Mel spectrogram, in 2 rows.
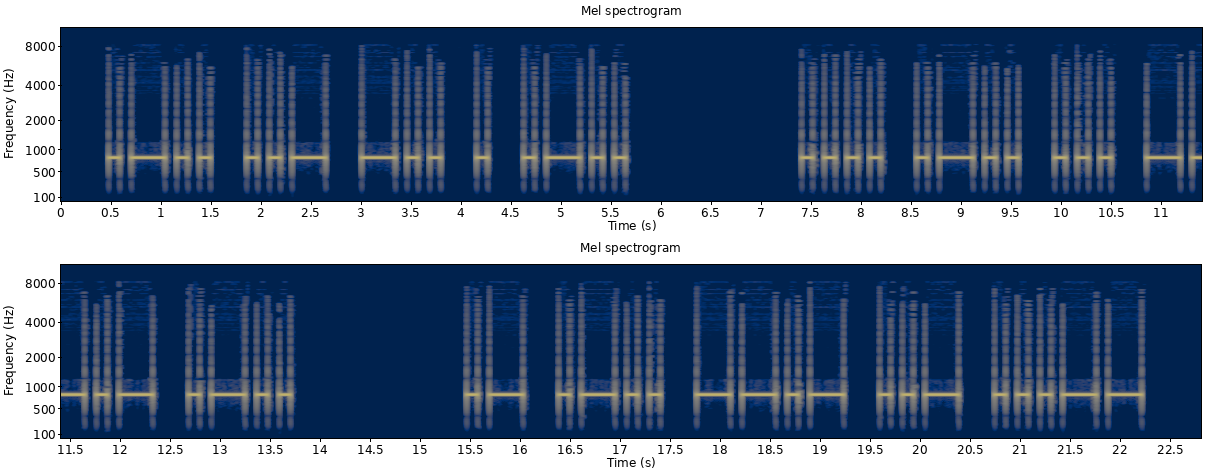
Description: Morse code, heard as a keyed tone, about 10 wpm, 800 Hz. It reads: LUDEL HLSQL ALQU3
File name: LEZIONI / 5 LBVC / 5 L 10wpm 2259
